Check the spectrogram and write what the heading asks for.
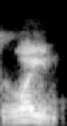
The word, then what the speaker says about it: غ: So the throat letter ghain should be from the throat as well. It's from the throat, but it should not have the ain sound. It should be pronounced as ghain.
